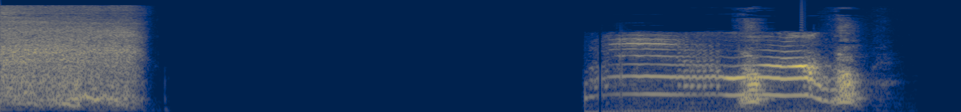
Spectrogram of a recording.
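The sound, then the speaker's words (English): A burst of harsh static-like noise, then silence, followed by an angry cat's loud, drawn-out, wavering yowl lasting over a second. “Now what do you think the cat thought of that?”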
